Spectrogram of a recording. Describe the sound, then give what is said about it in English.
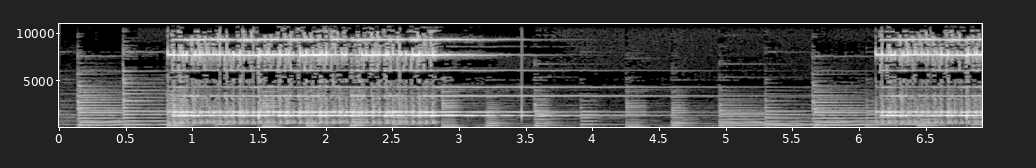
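A loud telephone bell rings in a long metallic burst, pauses while a few tonal notes play, then starts ringing again at the end. “First, let me get the phone.”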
